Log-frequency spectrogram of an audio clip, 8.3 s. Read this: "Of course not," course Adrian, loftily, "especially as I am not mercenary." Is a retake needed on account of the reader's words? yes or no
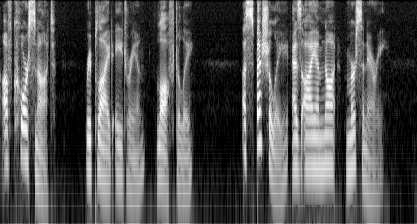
yes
